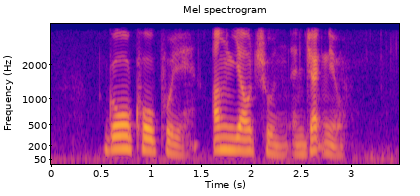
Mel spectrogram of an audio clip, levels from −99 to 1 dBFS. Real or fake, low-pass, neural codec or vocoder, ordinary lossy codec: real; 3.6 kHz; none; none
